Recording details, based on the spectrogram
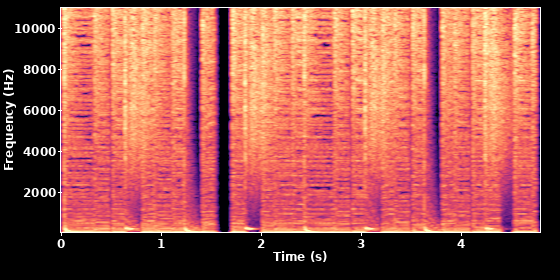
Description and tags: Funky Synth Loop
Funky electronic dance thing. I was gonna make this a full song, but couldn't finish it. Chords were made with the "Eighties Poly Synth" patch within Logic Pro X, Bass is "Reverie" from the "Party Design Famous Vol. 1" patch pack for NI Massive, And the Drums are from these two:
bass, beat, dance, EDM, electronic, funk, music, synth, synthesizer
